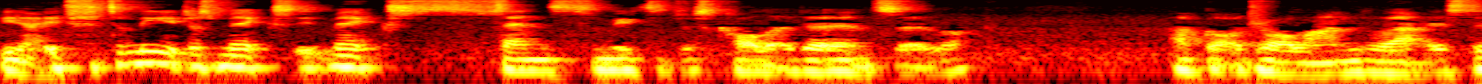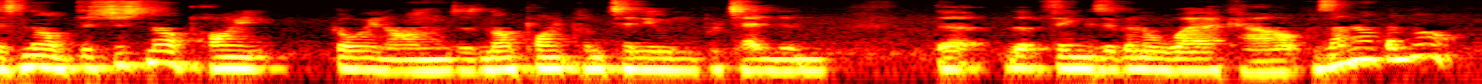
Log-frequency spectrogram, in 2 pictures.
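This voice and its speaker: A man in his thirties from the United Kingdom, talking through a reflective personal monologue in a halting way, often repeating words and restarting sentences. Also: on the low side, gravelly, reverberant, a little hiss or hum, rough recording. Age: 30s. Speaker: vlogger.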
